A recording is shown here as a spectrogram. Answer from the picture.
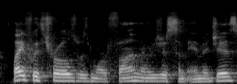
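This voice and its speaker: With a quiet background, a woman speaks in a very deep, low pitch and a dark, mellow tone, her pitch variation ordinary. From Montreal, Quebec, Canada. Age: 50s. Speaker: business coach and brand strategist. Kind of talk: interview self-introduction.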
